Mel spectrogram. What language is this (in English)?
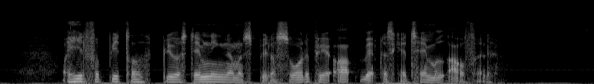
Danish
